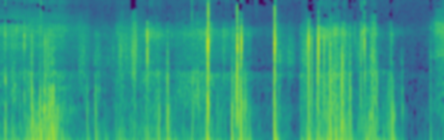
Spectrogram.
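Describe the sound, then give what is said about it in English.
Microphone handling noise after the mic is dropped: a series of irregular knocks, bumps and rustling scrapes, loud, as the mic is fumbled and shifted back into place, with no talking. “Just drop my mic there. That's what the noise is. Trying to get it back in place.”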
